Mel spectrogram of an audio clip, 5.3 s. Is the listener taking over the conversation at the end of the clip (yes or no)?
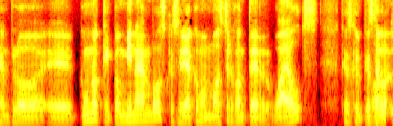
no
